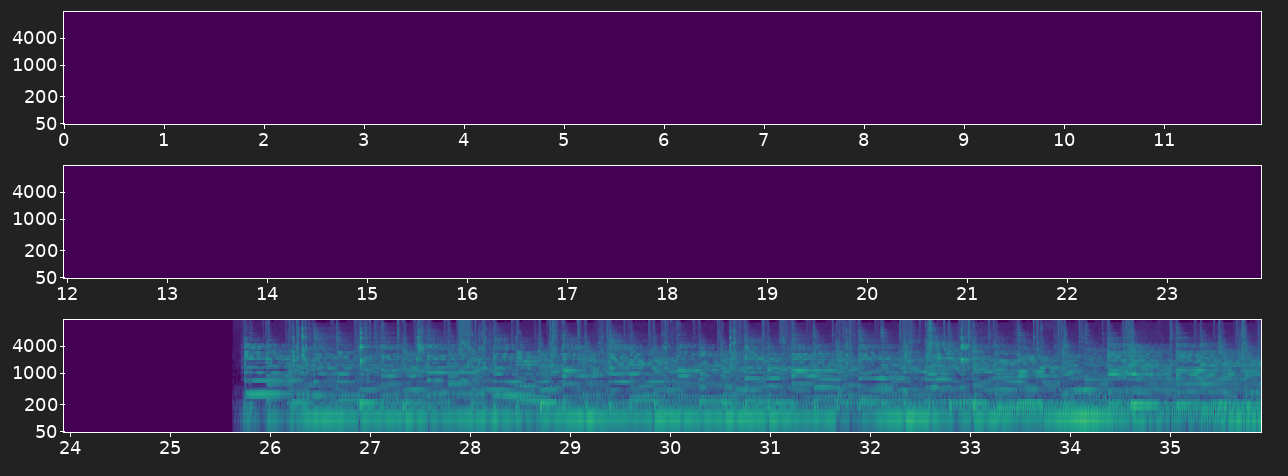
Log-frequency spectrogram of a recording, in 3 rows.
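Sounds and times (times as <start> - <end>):
acoustic music: 25.7 - 35.8.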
